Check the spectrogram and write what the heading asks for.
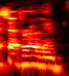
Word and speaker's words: Rogen: Rogen, I think I mispronounced his name. – Yeah, Seth Rogen.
